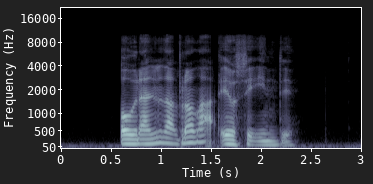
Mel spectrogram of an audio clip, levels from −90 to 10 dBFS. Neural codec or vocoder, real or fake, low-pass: autoencoder, 22.05 kHz, a latent of 192 numbers a frame, VITS, trained on many speakers; fake; 9.9 kHz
